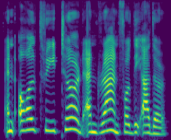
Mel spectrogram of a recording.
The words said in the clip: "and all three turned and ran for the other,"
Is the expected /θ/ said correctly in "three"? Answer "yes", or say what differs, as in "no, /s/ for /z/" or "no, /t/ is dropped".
no, /t/ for /θ/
